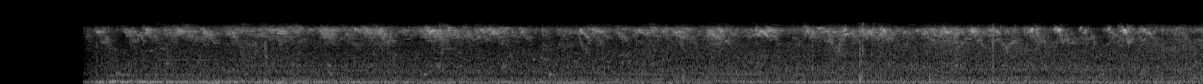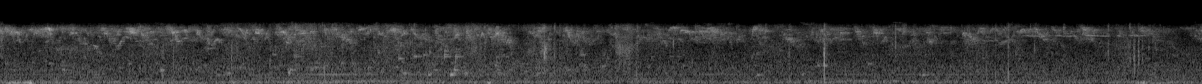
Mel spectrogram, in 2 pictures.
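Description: Small birds chirping and chattering continuously, with many short, high calls overlapping.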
